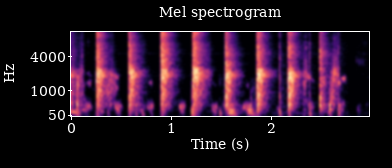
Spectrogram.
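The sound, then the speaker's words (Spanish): Steady, rhythmic applause after an interview: about nine loud, sharp claps in an even beat, each with a brief ringing tail, and no voices over them. “Bueno, Wow, menuda entrevista, qué pasote, sí señor, un aplauso.”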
